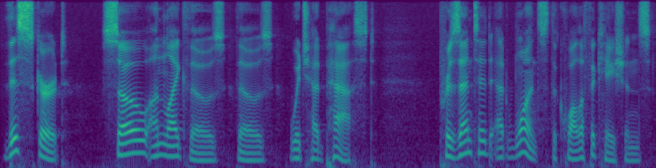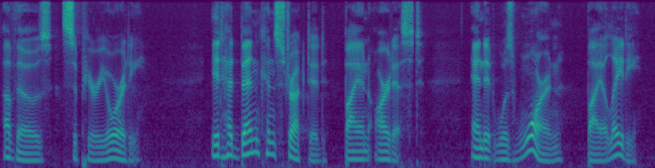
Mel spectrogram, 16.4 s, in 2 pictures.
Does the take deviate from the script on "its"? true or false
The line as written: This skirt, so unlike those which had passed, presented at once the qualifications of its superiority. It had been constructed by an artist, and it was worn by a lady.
true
